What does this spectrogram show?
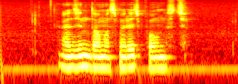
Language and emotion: Russian, neutral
